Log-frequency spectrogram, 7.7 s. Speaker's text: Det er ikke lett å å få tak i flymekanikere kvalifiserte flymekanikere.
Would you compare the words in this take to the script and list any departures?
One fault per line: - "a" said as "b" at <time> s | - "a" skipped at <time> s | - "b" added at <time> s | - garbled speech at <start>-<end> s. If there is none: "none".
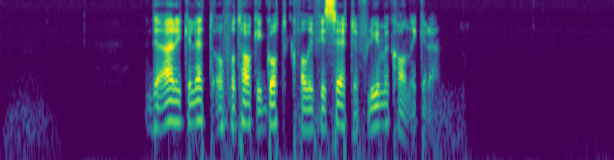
- "å" skipped at 2.8 s
- "flymekanikere" said as "godt" at 3.4 s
